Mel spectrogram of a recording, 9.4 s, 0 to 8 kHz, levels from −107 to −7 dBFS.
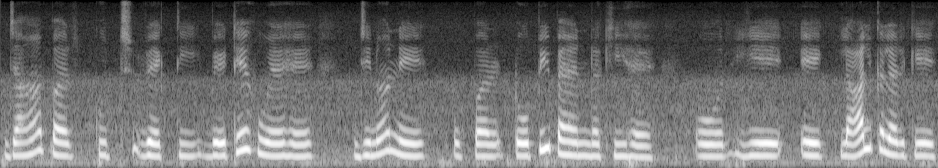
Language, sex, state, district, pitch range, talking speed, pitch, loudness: Hindi, female, Rajasthan, Jaipur, 220-240 Hz, 130 wpm, 225 Hz, -15 LUFS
